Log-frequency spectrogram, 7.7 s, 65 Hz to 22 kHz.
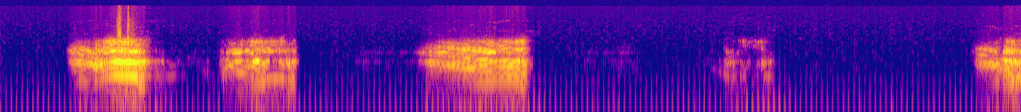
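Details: Carpathian stag of the red deer during the late-September 2022 rut in Bucovina's mountain forests, Romania: a series of rough, guttural roars, three strong bursts then a faint one and another starting, separated by short pauses.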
